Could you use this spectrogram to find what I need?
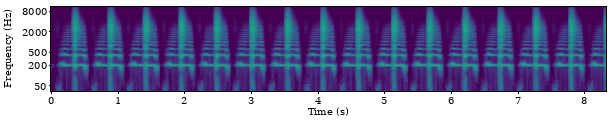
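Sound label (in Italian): esempio modulare oscillatore più filtro; modulare parte 2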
